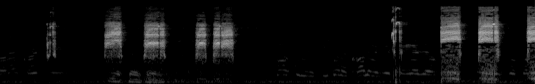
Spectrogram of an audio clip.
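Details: Black francolin (kala teetar) giving two loud phrases of harsh, grating, buzzy notes, each a short note followed by three or four longer rasping ones, with faint human voices murmuring between the phrases.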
